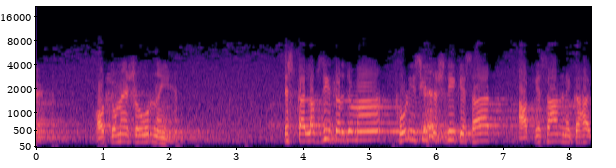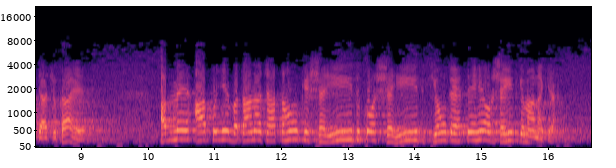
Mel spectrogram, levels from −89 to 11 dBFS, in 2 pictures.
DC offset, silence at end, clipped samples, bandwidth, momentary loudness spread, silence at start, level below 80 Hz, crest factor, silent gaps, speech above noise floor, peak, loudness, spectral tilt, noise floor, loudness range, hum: under 0.1%; 0 s; under 0.1%; 7.6 kHz; 19 LU; 0 s; -76 dBFS; 16 dB; none; 21 dB; -4 dBFS; -19 LUFS; -6.5 dB/octave; -40 dBFS; 4 LU; none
